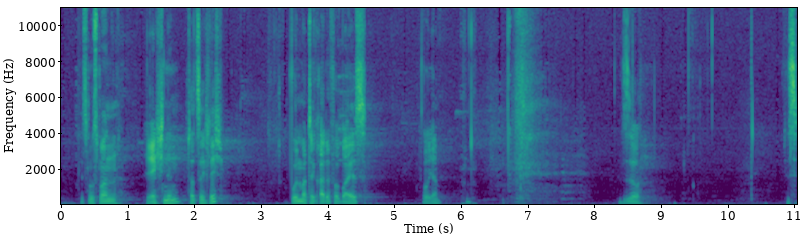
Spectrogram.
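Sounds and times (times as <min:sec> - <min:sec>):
short exhale near microphone: 0:06.7 - 0:07.4.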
